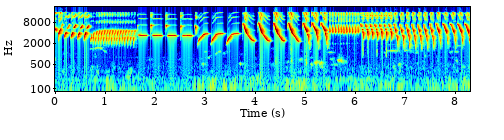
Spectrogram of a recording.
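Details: Canary singing long and steadily, a master track meant to draw young birds into song: buzzy rolls, held whistled tones, a series of rising and falling swoops, and a closing rapid trill.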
